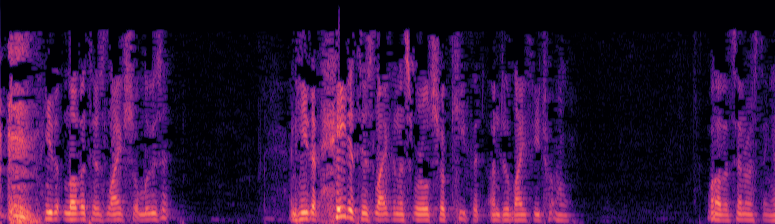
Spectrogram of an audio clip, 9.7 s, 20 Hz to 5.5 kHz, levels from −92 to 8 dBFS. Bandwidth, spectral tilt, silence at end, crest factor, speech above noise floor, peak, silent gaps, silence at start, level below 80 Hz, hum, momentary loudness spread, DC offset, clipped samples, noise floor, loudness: 5 kHz; -9.5 dB/octave; 0 s; 22 dB; 50 dB; 0 dBFS; none; 0 s; -44 dBFS; none; 18 LU; under 0.1%; under 0.1%; -71 dBFS; -21 LUFS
